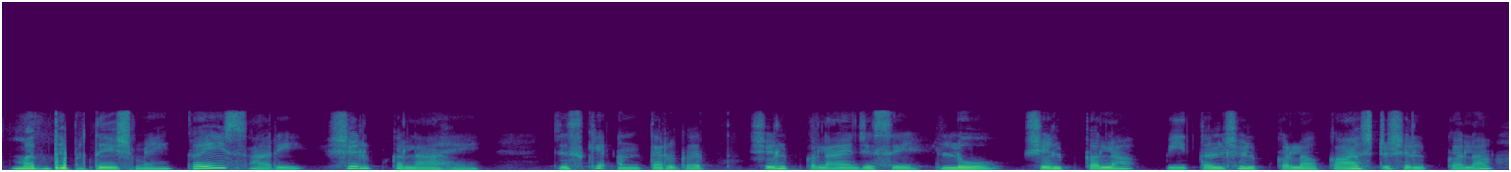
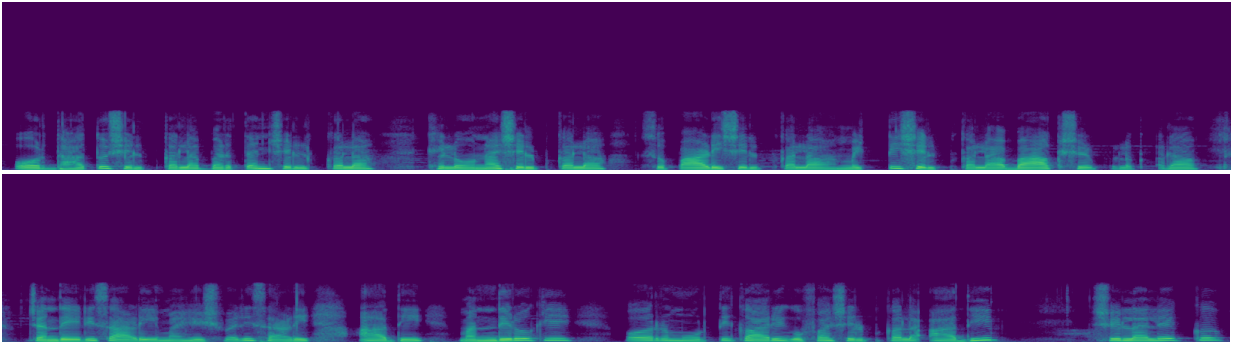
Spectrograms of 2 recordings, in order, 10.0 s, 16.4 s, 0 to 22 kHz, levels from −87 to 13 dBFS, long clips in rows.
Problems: background sounds at intervals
